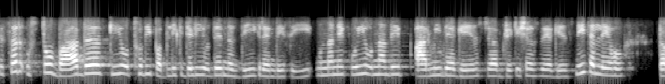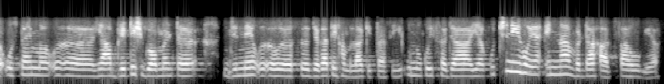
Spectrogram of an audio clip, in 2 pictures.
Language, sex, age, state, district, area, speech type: Punjabi, female, 45-60, Punjab, Jalandhar, urban, conversation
